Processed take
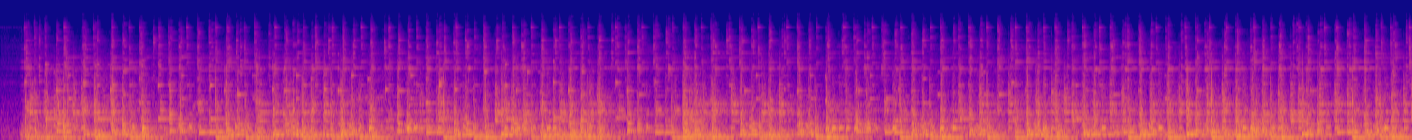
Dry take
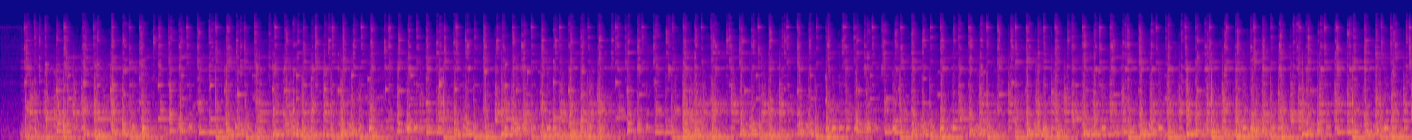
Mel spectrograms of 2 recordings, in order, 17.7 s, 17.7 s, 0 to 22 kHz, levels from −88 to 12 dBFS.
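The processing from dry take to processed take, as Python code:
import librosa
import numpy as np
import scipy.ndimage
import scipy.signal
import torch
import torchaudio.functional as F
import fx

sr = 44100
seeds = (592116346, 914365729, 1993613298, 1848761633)

y = fx.lowpass(x, sr, hz=3400.0, slope=6)
y = F.gain(torch.from_numpy(y), 4.0).numpy()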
